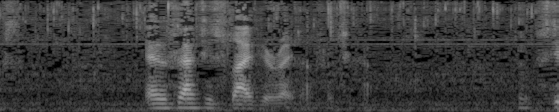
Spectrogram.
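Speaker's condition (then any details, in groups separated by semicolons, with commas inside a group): ALS; still able to talk, articulate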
